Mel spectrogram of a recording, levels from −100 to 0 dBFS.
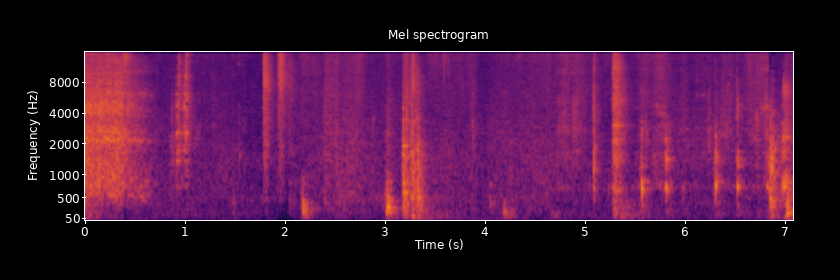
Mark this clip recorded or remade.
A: recorded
